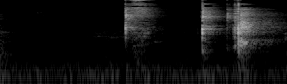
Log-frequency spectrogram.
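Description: Ring-pull of an aluminium beer can of carbonated IPA being cracked open: a sharp crack and hiss of escaping gas about a second in, then a second, longer hiss about half a second later as the tab is pushed fully open.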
